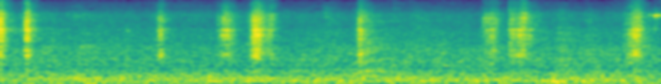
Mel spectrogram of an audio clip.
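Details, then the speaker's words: Toyota Corolla small body speedometer gauge before repair, cable turned lightly by hand on the bench. Noise appeared only recently, with an erratic needle reported. Irregular dry ticks and scrapes, a few per second, from a worn or broken gear catching inside. "Yan, sana narinig yung mga sir yung ingay. Mahina lang yung pihit ko sa kable mga sir, pero maingay na yung"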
